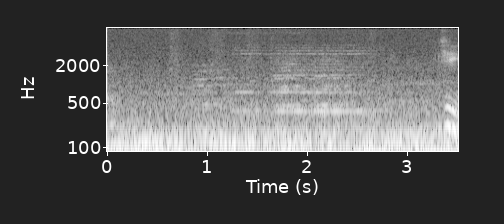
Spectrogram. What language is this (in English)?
Punjabi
